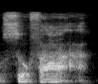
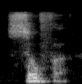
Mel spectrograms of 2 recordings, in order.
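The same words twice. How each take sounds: First: "sofa" with its final vowel said full and clear, like "sofah"; "sofa" carefully articulated, both vowels full. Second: "sofa" with its last vowel reduced to a quick schwa "uh"; "sofa" with a slightly higher pitch, final vowel reduced to uh; typical American reduction. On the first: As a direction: say "sofa" slowly enough that the last vowel is identifiable. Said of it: "You can go sofa". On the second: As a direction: say "sofa" casually, letting the last vowel collapse. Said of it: "as a typical American does". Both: Shown as a demonstration.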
